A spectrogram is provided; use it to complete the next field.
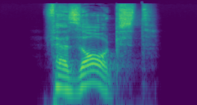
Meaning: second-person singular present of versorgen
- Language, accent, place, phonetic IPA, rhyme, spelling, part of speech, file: German, Germany, Berlin, [fɛɐ̯ˈzɔʁkst], -ɔʁkst, versorgst, verb, De-versorgst.ogg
